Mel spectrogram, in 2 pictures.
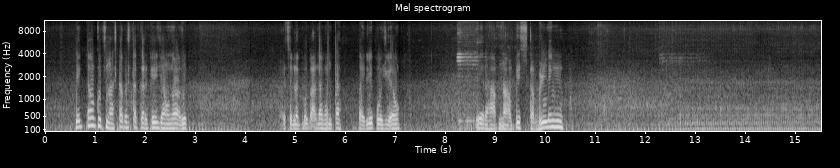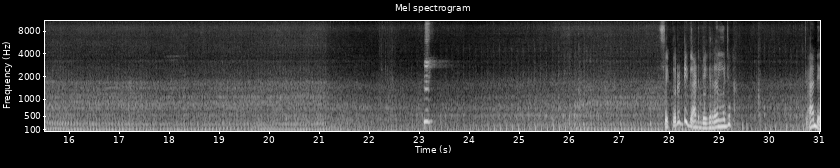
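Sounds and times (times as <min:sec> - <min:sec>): motorcycle engine thumping: 0:07.2 - 0:09.0, 0:10.4 - 0:20.4, 0:21.2 - 0:30.8
vehicle horn beep: 0:08.2 - 0:09.0, 0:12.2 - 0:13.4, 0:23.1 - 0:23.7.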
